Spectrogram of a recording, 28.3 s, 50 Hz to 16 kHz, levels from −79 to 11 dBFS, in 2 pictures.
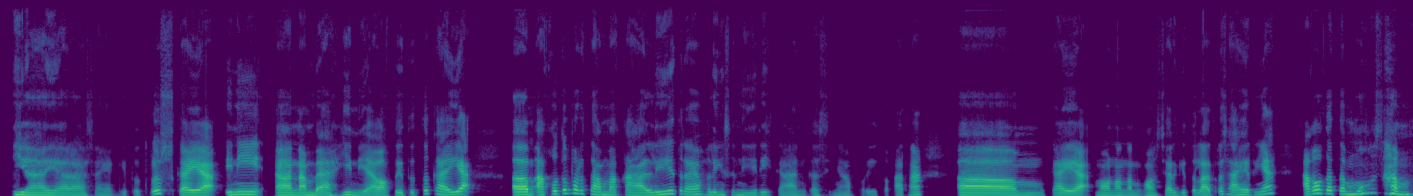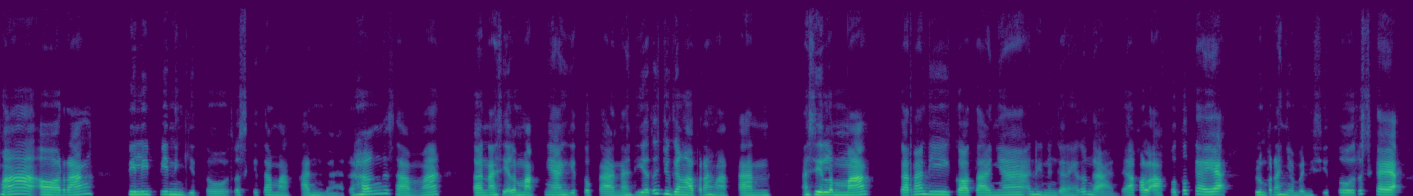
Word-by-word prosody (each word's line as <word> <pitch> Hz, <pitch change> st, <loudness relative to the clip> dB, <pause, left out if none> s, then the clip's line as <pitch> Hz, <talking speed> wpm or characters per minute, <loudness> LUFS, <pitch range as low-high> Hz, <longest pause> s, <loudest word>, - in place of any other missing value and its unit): Iya 200 Hz, -1 st, +3 dB, 0.2 s
iya 180 Hz, -1 st, -2 dB, 0.2 s
rasanya 170 Hz, -1 st, -14 dB
gitu 160 Hz, -1 st, -20 dB
terus 270 Hz, -, -2 dB
kayak 190 Hz, -3 st, +5 dB
ini, 220 Hz, +1 st, +1 dB, 0.2 s
eee, 190 Hz, 0 st, +6 dB
nambahin 175 Hz, +1 st, +1 dB
ya 155 Hz, -1 st, +2 dB
waktu 185 Hz, +1 st, -6 dB
itu 190 Hz, -, -10 dB
tuh 275 Hz, +8 st, -5 dB
kayak, 230 Hz, -3 st, +3 dB, 0.4 s
mmm, 215 Hz, 0 st, +8 dB
aku 210 Hz, +3 st, +3 dB
tuh 295 Hz, -, +2 dB
pertama 235 Hz, -9 st, +1 dB
kali 200 Hz, +6 st, +1 dB
travelling 215 Hz, -4 st, -2 dB
sendiri 190 Hz, -1 st, -9 dB
kan 155 Hz, -3 st, -10 dB
ke 165 Hz, -, -17 dB
Singapura 160 Hz, -3 st, -18 dB
itu 150 Hz, 0 st, -19 dB
karena, 160 Hz, +7 st, -4 dB, 0.4 s
mmm, 175 Hz, -1 st, +4 dB
kayak 170 Hz, -1 st, +1 dB
mau 180 Hz, -1 st, -3 dB
nonton 175 Hz, -1 st, -7 dB
konser 175 Hz, +2 st, -5 dB
gitulah 175 Hz, -3 st, -3 dB
terus 230 Hz, 0 st, -7 dB
akhirnya 205 Hz, +8 st, -1 dB, 0.2 s
aku 290 Hz, +7 st, +4 dB
ketemu 260 Hz, +3 st, 0 dB
sama 245 Hz, -3 st, +4 dB
orang, 200 Hz, +4 st, +3 dB, 0.4 s
Filipina 220 Hz, 0 st, -1 dB
gitu 155 Hz, -3 st, -9 dB
terus 195 Hz, 0 st, -10 dB
kita 195 Hz, +1 st, -7 dB
makan 170 Hz, -2 st, -7 dB
bareng 205 Hz, -, -3 dB
sama, 185 Hz, +3 st, -1 dB, 0.3 s
eee, 185 Hz, -, +2 dB
nasi 185 Hz, +2 st, -1 dB
lemaknya 190 Hz, +1 st, 0 dB
gitu 175 Hz, 0 st, -7 dB
kan 155 Hz, -1 st, -1 dB
nah -, -, -2 dB
dia 195 Hz, +1 st, -2 dB
tuh 285 Hz, -, -3 dB
juga 255 Hz, -7 st, 0 dB
nggak 180 Hz, -, +2 dB
pernah 195 Hz, +1 st, -3 dB
makan, 175 Hz, +2 st, -2 dB, 0.5 s
nasi 210 Hz, +1 st, +3 dB
lemak 195 Hz, +3 st, +5 dB, 0.2 s
karena 210 Hz, +3 st, +1 dB
di 220 Hz, -2 st, -3 dB
kotanya 190 Hz, +1 st, 0 dB
di 220 Hz, -, -3 dB
negaranya 170 Hz, -1 st, -8 dB
tuh 225 Hz, -, -5 dB
nggak 205 Hz, -9 st, -2 dB
ada 165 Hz, -, -10 dB
kalau 195 Hz, -1 st, +2 dB
aku 180 Hz, +2 st, 0 dB
tuh 275 Hz, +6 st, -5 dB
kayak 230 Hz, -1 st, +4 dB, 0.3 s
belum 195 Hz, -1 st, -1 dB
pernah 190 Hz, +1 st, -2 dB
nyoba 165 Hz, -2 st, -9 dB
disitu 175 Hz, +2 st, -12 dB
terus 265 Hz, -, -9 dB
kayak, 205 Hz, -2 st, +5 dB
190 Hz, 165 wpm, -21 LUFS, 175-215 Hz, 0.5 s, mmm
